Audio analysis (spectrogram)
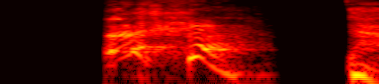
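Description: A loud, harsh cough with a raspy, voiced rumble lasts most of a second, followed after a short pause by the start of another cough burst.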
